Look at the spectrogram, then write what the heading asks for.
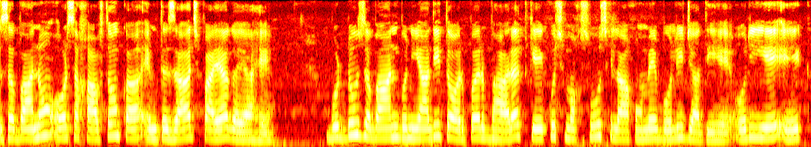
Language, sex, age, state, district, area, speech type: Urdu, female, 45-60, Delhi, North East Delhi, urban, spontaneous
